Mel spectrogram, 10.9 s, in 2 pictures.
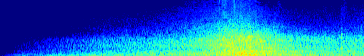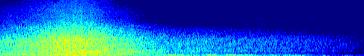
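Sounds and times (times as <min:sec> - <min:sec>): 
two cars passing on gravel: 0:01.6 - 0:09.6.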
